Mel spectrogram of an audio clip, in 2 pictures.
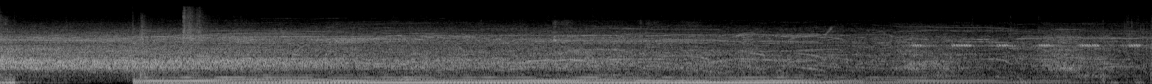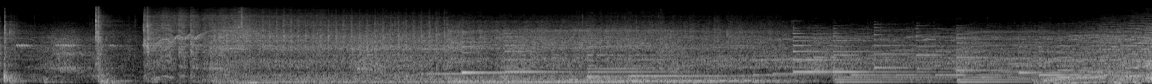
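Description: Background music with held low chords gives way to a car scene: a short run of quick high beeps, a couple of sharp clicks about halfway through, then a car engine running under the music as new notes come in.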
